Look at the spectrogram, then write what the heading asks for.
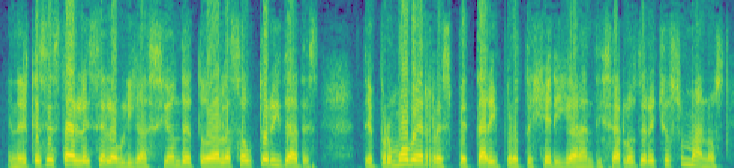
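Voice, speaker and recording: A woman's voice: mid-range voice, dry recording, muffled recording. A woman with a Mexican accent reading a scripted news report as a reporter.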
